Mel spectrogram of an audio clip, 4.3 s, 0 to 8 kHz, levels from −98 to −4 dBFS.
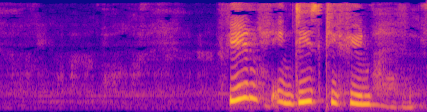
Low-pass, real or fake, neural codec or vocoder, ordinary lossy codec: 7.2 kHz; fake; autoencoder, 22.05 kHz, a latent of 192 numbers a frame, VITS, trained on one speaker; MP3, 32 kbps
